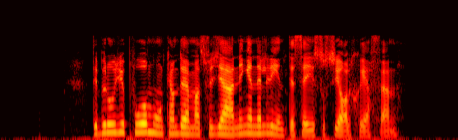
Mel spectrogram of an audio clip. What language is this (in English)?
Swedish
